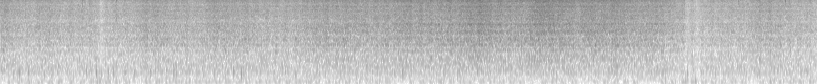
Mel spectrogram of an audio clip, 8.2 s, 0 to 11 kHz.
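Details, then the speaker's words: Philips GC7620 steam iron after replacing the water pump (old pump valve cracked): steady steam hiss with faint quick pump pulse, pump working and steam flowing normally from the soleplate. "จะได้ยินเสียงปั๊มน้ำเบาๆนะครับตอนนี้ไอ้น้ำออกที่หน้าเตาไว้นะครับ"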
